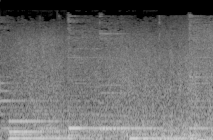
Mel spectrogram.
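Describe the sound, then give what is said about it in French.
Sea waves roll in with strong gusts of wind, making a steady, loud, rushing roar that continues without a break. “Tout ce que la mer a à offrir, ce sont ses grosses bourrasques.”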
